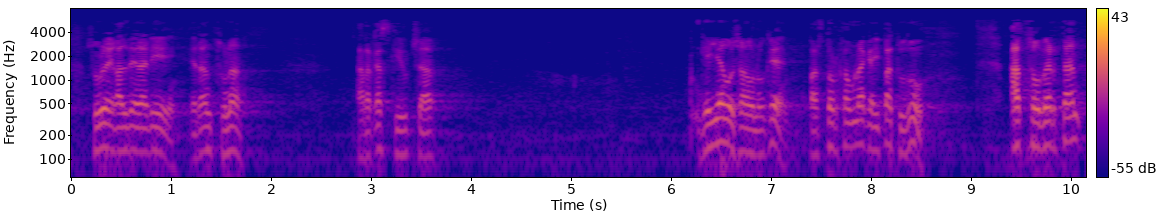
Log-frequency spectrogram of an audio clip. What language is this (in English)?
Basque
